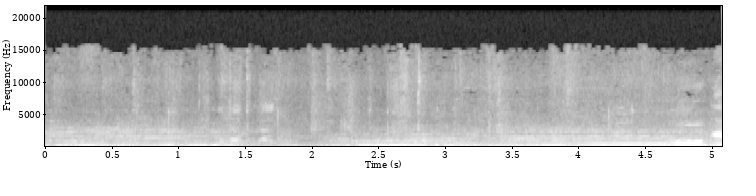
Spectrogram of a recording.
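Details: Cattle coming down from a truck give drawn-out, deep harmonic moos, some rising in pitch toward the end, one after another, with low engine rumble and background noise throughout.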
